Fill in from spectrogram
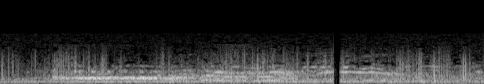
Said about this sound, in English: there's certainly a lot going on down here. I guess the business of loading and unloading cargo never stops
